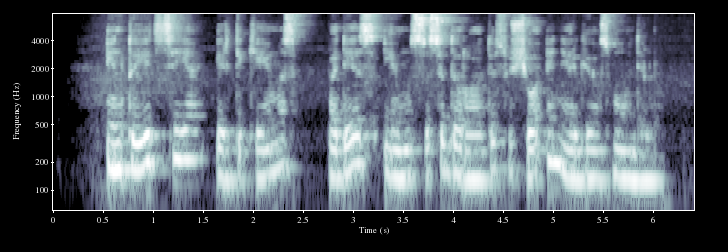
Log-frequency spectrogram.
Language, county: Lithuanian, Šiauliai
